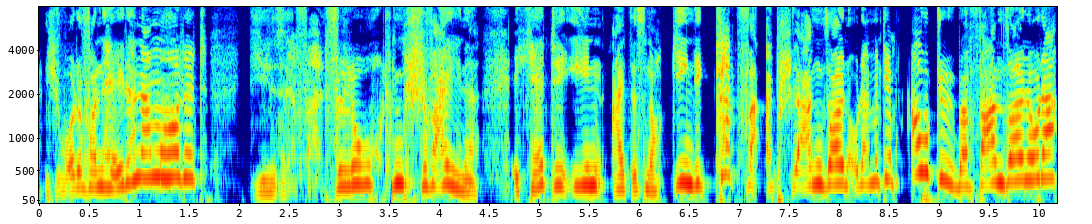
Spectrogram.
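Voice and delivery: high, indignant Rainer voice; a high, put-out grumble; Rainer, high and agitated. Acted. Rainer brushes off the caller, high and huffy.

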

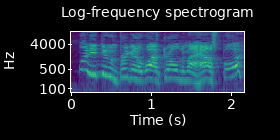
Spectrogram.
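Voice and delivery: hammed-up outraged boss voice; mock angry chief. Retelling the chief scolding a recruit, mock outrage. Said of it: "the chief goes".

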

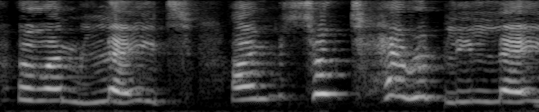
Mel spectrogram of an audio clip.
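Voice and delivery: high, loud, panicked rabbit voice. Acted. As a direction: cry out in a flustered, high-pitched rabbit voice.

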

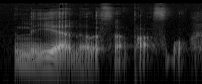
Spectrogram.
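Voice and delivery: unvoiced, breathy throwaway under the breath; whispered aside. Real, not acted. Host whispers to himself that simplicity is impossible, voiceless aside. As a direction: whisper it to yourself as if correcting a thought. Muttered self-correcting aside.

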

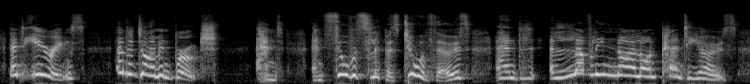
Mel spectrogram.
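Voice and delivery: high, insistent bratty voice; high-pitched, excited wheedling; demanding Cindy. Acted. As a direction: reel off demands like a spoilt girl. Cindy continues her shouted demands.

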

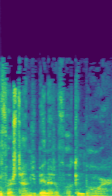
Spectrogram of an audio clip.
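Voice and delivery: sudden whispered aside. Real, not acted. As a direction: drop to a whisper.

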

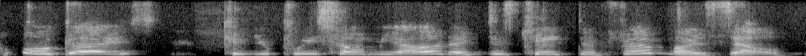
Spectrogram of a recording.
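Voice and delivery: high, whiny mock plea; mocking the heckler in a high whiny voice; mocking whine. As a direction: imitate a helpless kid begging his friends. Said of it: "I started mocking the kid".

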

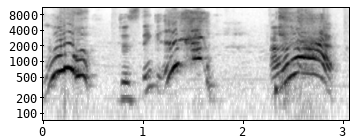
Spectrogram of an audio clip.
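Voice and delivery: high, loud, shuddering shriek. Real, not acted. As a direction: shriek at the thought of the cold. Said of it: "I just shrieked uncontrollably".

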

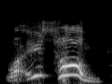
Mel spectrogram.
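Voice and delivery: rising, high-pitched confusion; mock bafflement. Scottish dude questioning the English guy, mock bafflement. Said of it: "the Scottish dude's like".

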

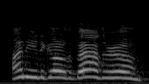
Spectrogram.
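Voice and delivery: put-on high, loud child calling out; small kid calling at bedtime; little child voice. Child calls from bedroom.

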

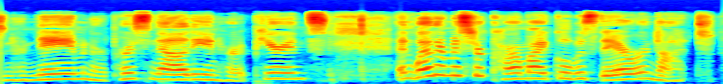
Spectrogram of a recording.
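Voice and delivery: expressive literary reading voice; reading aloud. Acted. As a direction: read the passage like an audiobook. Reads passage from the novel.

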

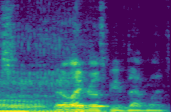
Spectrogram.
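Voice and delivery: mock sob.

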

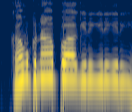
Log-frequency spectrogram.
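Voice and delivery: high-pitched, worried retold question; mock-frantic, pitched well up; panicked concern. Narrator to injured Niken over chat, panicked concern.

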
